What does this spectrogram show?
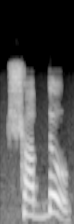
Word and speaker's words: শব্দ: ধরো শ্যামা, শ্যামল, শ্যামা, শালুক, শব্দ, শব্দতে দেখো স, একটা হ হ একটা আওয়াজ হচ্ছে, একটা স উচ্চারণ করার সময় একটা হ হ আওয়াজ হচ্ছে, স, সেক্ষেত্রে তোমার তালব্যস্য হবে।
